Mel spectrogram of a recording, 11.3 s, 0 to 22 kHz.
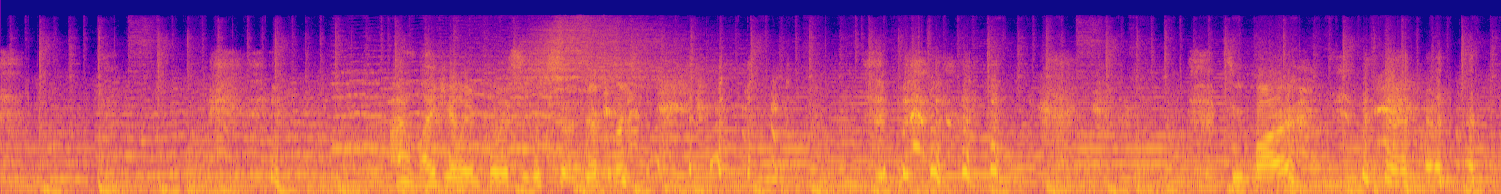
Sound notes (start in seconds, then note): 1.6 laughter; 9.7 laughs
